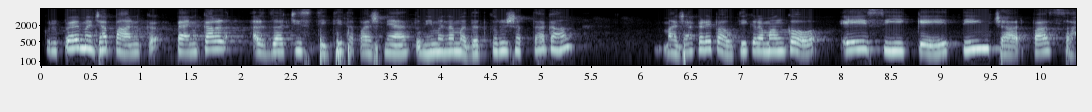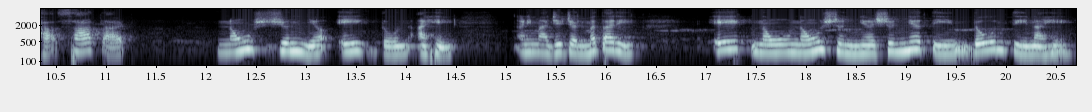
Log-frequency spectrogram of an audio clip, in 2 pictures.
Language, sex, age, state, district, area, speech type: Marathi, female, 60+, Maharashtra, Pune, urban, read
